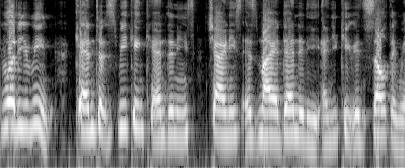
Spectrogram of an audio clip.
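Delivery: high-pitched indignant protest, replaying the insult; high, indignant retort to a teasing friend; indignant outburst. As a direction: push back hard, voice jumping up. Retold indignant reply to friend.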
